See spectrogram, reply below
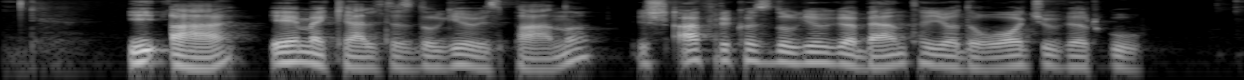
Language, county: Lithuanian, Vilnius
